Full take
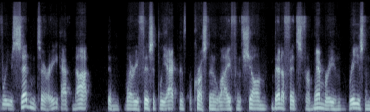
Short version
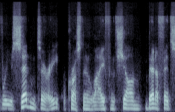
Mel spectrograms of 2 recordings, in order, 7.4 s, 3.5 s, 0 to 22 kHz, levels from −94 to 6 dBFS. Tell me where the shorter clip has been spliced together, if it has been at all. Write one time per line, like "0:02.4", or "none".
0:01.2

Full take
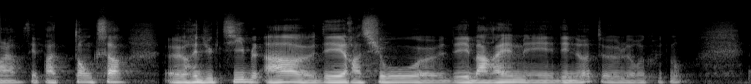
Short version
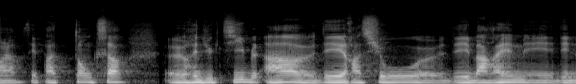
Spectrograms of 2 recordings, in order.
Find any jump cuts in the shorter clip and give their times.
none

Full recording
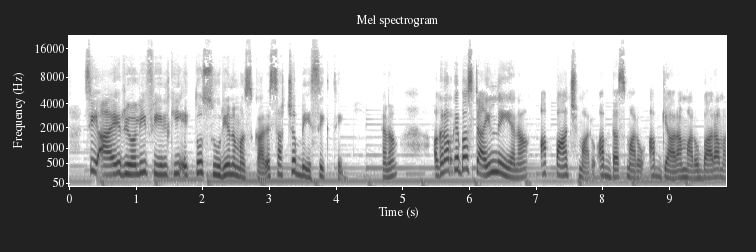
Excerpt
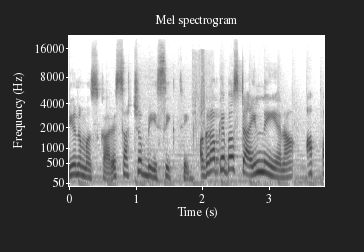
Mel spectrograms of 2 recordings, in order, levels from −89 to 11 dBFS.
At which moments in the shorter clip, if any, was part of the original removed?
0:01.9

